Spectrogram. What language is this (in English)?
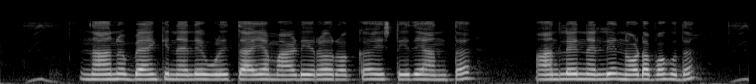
Kannada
